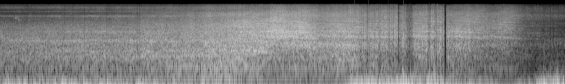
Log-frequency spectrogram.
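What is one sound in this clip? An electric train approaches and rushes past at speed with a loud roar.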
